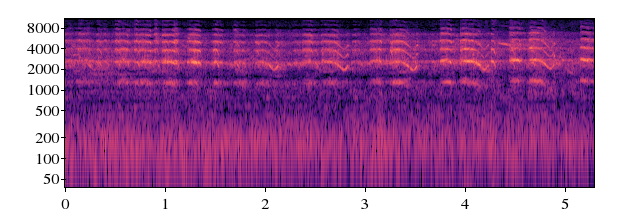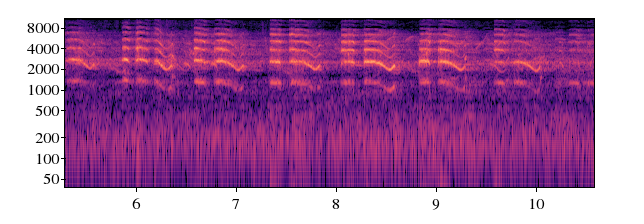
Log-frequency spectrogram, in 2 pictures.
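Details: Red-wattled lapwing (Vanellus indicus) in flight, alarm call: loud, shrill, piercing notes in quick repeated bursts, slurring downward, about one or two phrases a second, with faint background hiss; finding: Red-wattled lapwing.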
